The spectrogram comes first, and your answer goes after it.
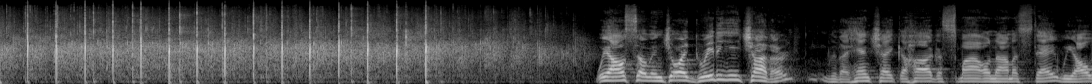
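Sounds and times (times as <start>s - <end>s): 
audience applauding to welcome first-time guests at a spiritual service: 0.0s - 6.0s
speech: 6.0s - 10.9s.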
